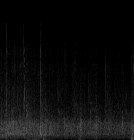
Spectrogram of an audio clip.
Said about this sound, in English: As we end this panel, I would just like to say, when I say people, you say power. People. People! Power. People! Power. A round of applause for our panelists here today. Thank you, everyone.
